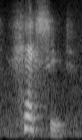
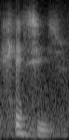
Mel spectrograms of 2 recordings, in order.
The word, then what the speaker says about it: chesed: Now, there's an Old Testament Hebrew word which is roughly the equivalent, and it's chesed, all right? That's how you say it, chesed, right?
